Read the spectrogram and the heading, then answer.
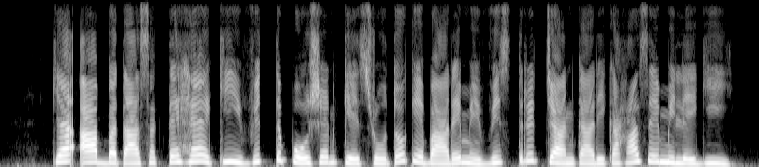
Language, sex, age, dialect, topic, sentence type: Hindi, female, 18-24, Garhwali, banking, statement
